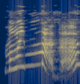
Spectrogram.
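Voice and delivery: high astonished cry of a giant; shocked giant crying back; cried out. Acted. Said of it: "cried the B F G".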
